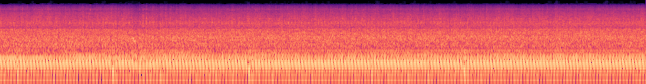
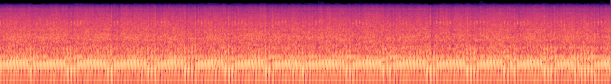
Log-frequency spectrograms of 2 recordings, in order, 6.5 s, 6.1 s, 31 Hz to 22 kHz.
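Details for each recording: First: Craftsman 28" snowblower with Briggs & Stratton 11.5 hp snow series engine, after cleaning out bad fuel and fitting a new carburetor: it holds a steady, even speed with no surging or hunting. Before the fix it surged off choke and died in deep snow. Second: Craftsman 28-inch snowblower with Briggs & Stratton 11.5 hp (1150) Snow Series engine surging, hunting up and down about three times a second with choke fully off; runs well at half choke; carburetor or fuel-related fault, likely water and a bad needle seat.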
